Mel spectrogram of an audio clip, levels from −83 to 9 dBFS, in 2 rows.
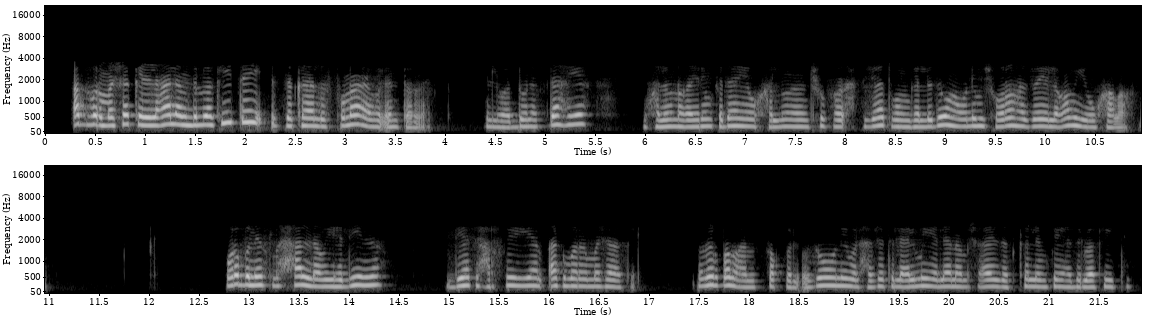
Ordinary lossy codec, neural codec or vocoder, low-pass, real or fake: AAC, 24 kbps; none; 3.6 kHz; real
